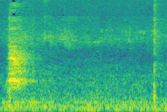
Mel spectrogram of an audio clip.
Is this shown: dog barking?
yes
